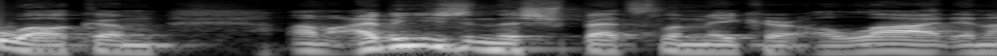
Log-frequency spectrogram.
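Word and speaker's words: Spätzle: Spetzla, actually. I think because I think I said Spetzel, and then a bunch of people tweeted at me that it's Spetzla.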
